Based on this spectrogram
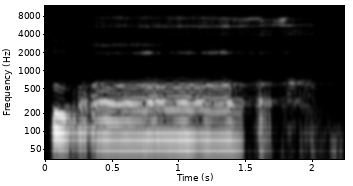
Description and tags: Zombie moan 1
creepy, gargle, ghoul, growl, hiss, horror, moan, moaning, monster, roar, snarl, undead, zombie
